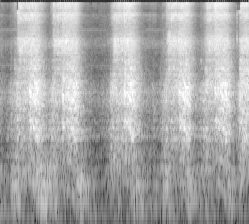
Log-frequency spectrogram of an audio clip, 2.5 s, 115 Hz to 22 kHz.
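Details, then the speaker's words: Tractor that starts hard as if the battery were weak, despite a new battery: slow, labored cranking at about two and a half strokes per second. Weak starter motor. "สตาร์ทอย่างนี้นะครับเหมือนกับไฟแบตเตอรี่ไม่พอสตาร์ทแบบนี้นะครับประมาณ5ครั้งหกครั้งนะครับไฟมันก็จะหมดนะครับ"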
